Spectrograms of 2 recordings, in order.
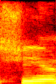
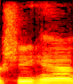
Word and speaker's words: Sheehan: pronounce your last name it is it is sheehan or shihan there was always a a feud between my parents they pronounced it differently but however you want to say it thank you thank you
